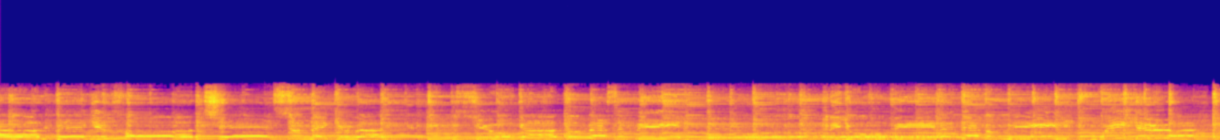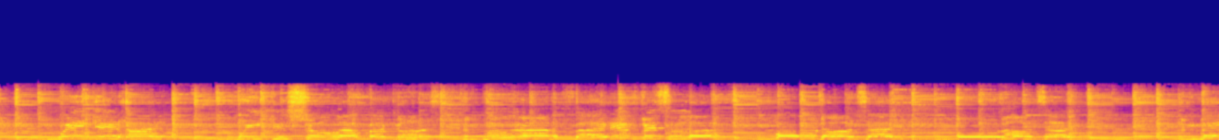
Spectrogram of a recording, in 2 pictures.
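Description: Live pop-rock song through a PA: a steadily strummed acoustic guitar with a male voice singing over a band.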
